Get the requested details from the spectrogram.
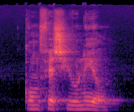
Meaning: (adjective) linked to a particular religious denomination, confessional; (noun) 1. adherent or member of an explicitly religious political party 2. orthodox Protestant fixated on creedal rectitude
- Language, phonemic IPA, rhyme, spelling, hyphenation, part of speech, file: Dutch, /ˌkɔn.fɛ.ʃoːˈneːl/, -eːl, confessioneel, con‧fes‧si‧o‧neel, adjective / noun, Nl-confessioneel.ogg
